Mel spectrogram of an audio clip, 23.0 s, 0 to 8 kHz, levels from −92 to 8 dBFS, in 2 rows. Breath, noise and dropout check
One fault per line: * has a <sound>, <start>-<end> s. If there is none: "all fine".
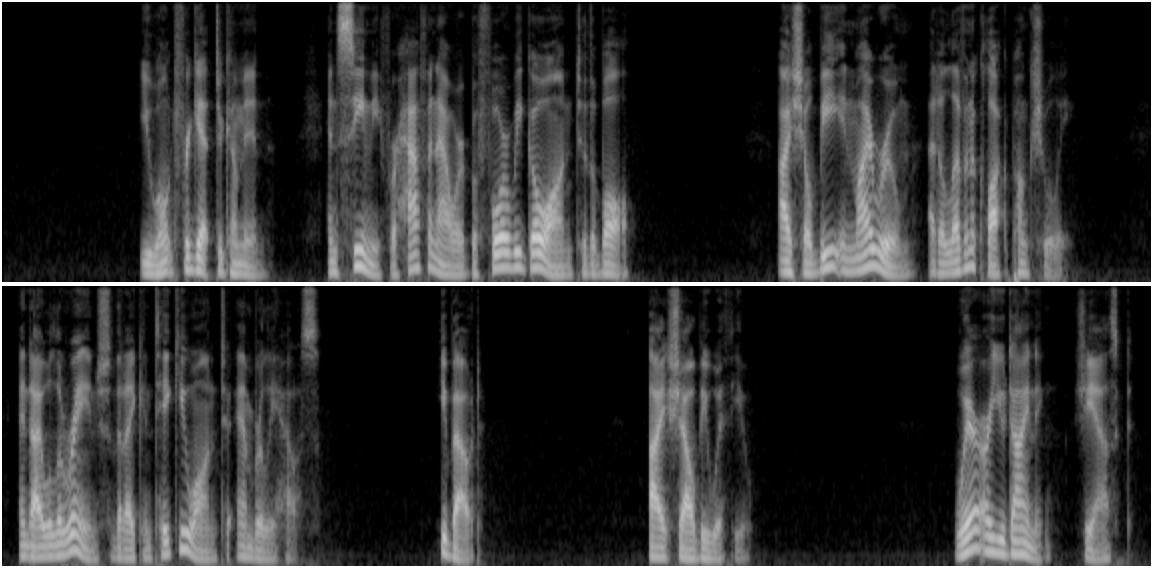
all fine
